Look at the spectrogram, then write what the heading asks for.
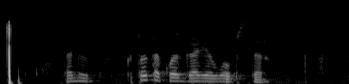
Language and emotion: Russian, neutral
